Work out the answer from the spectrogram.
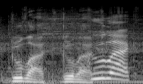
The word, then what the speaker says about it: Gulak: Is it Gulak? How do you pronounce? Gulak. I went on his Twitter and it says it's pronounced like attack.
